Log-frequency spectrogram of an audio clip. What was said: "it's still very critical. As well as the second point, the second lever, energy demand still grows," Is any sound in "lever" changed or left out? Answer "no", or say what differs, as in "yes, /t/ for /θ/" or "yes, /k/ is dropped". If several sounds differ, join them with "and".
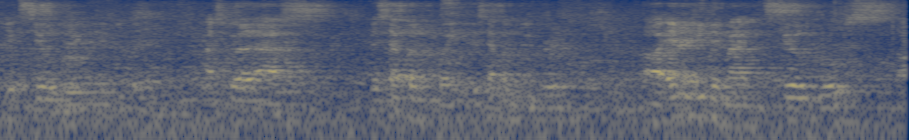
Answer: yes, /b/ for /v/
